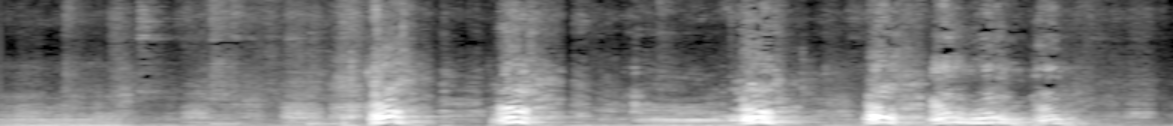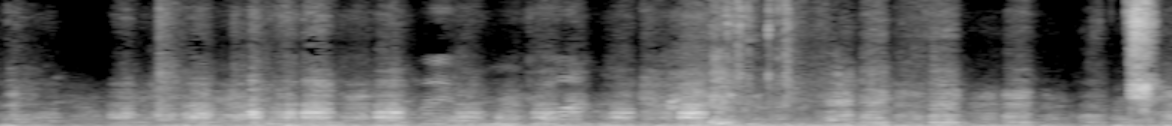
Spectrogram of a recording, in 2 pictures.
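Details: Rottweiler guard dog at the Rottweiler Gervi kennel giving four loud, deep barks in quick succession over about three seconds, then quieter rustling and handling noise with faint speech in the background.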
